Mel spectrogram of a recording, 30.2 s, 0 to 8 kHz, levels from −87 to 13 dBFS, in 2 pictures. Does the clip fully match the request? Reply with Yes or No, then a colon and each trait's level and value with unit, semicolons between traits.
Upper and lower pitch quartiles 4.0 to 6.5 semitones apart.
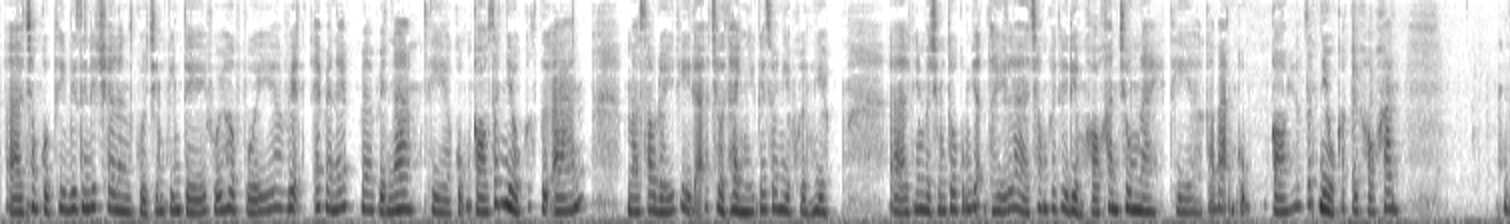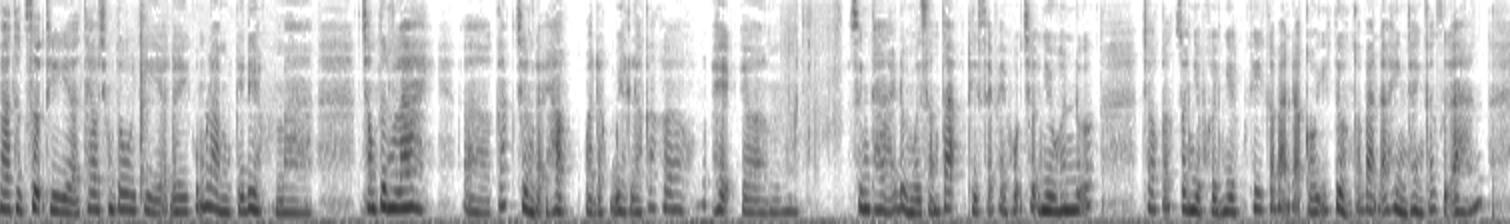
No: average, 3.3 semitones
